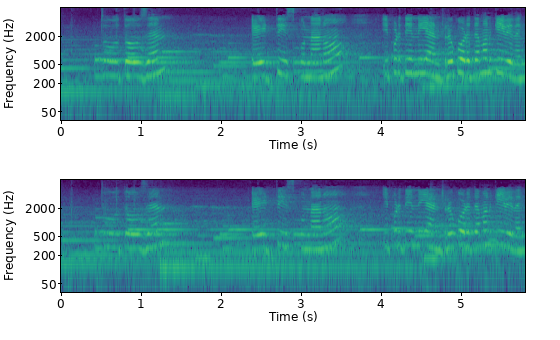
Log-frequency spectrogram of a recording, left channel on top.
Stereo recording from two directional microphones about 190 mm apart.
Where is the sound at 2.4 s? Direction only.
45° left (ahead or behind).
